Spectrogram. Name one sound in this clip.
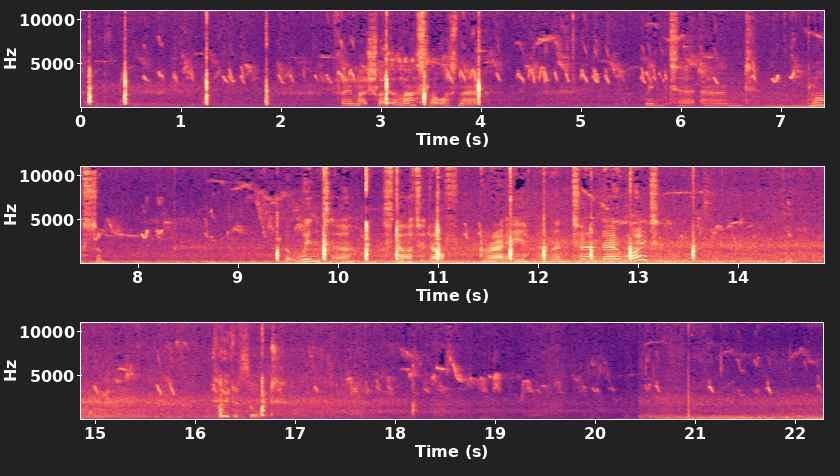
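A hen clucks softly.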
